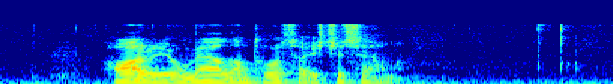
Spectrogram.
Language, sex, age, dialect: Faroese, male, 36-60, Suðurstreymoy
